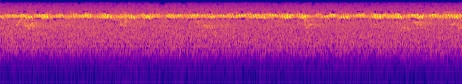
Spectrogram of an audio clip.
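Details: Crickets in Ukraine, among chrysanthemums: a continuous high, shimmering trill held on one steady pitch, dense and unbroken, with faint softer background rustle.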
